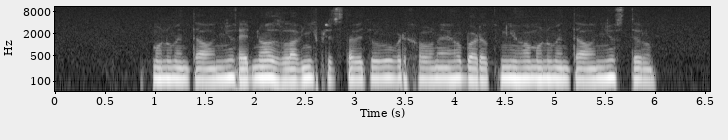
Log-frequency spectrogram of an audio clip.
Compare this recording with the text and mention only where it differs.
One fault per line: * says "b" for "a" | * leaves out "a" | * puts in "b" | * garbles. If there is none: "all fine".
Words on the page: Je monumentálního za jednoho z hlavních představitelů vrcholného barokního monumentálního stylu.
all fine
